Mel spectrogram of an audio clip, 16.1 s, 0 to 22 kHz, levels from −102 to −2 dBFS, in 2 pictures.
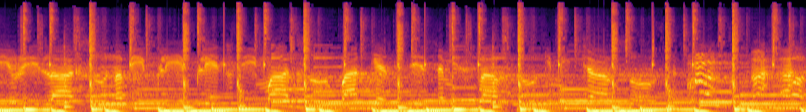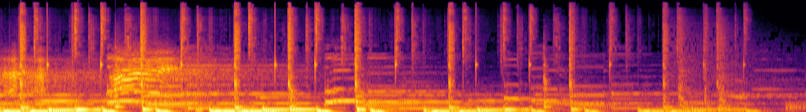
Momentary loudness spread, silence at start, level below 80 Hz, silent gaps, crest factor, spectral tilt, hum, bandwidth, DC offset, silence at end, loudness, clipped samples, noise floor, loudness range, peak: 13 LU; 0 s; -14 dBFS; none; 10 dB; -5.5 dB/octave; none; 19.5 kHz; under 0.1%; 0.45 s; -12 LUFS; under 0.1%; -34 dBFS; 8 LU; 0 dBFS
